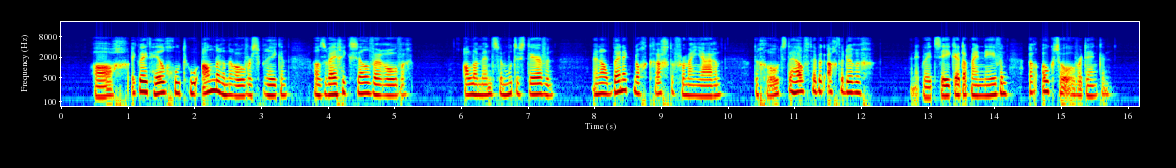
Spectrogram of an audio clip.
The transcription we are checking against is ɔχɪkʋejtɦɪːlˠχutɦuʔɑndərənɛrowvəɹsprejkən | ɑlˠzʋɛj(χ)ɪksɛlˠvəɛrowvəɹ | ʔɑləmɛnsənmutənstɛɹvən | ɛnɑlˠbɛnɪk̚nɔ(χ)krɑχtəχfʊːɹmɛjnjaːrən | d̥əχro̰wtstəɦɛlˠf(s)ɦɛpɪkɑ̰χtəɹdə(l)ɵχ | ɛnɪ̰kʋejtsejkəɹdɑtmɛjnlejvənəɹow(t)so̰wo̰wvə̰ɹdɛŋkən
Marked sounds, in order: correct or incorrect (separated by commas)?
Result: correct, correct, incorrect, incorrect, incorrect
